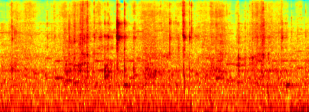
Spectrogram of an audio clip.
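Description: Spoon clinking and scraping in a bowl as black salt, garam masala and deggi chili are stirred into sweet lemon pickle, with soft irregular taps and scrapes, fairly quiet and close, no talk.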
